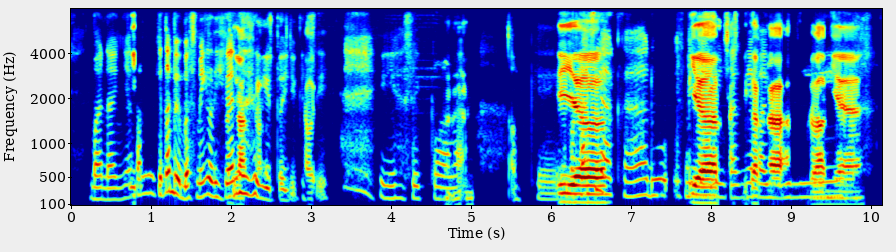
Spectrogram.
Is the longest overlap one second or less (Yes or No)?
No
